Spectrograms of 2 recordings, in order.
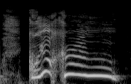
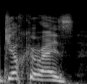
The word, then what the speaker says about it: Gyökeres: Gyökeres! Didn't even say his name right. Gyökeres.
